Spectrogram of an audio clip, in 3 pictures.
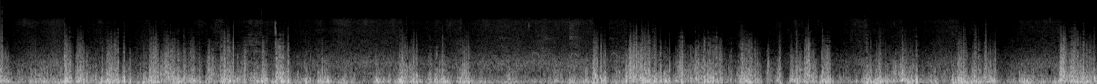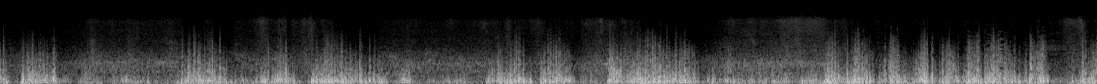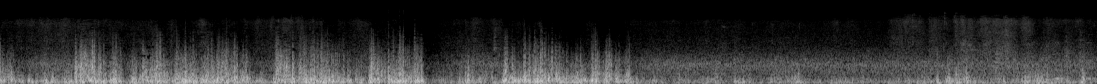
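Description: Wind buffeting the microphone: a loud, low rumbling noise that surges and eases in uneven gusts.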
